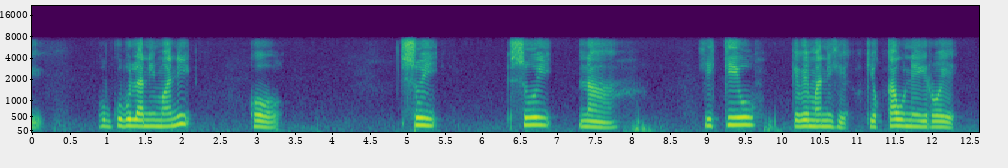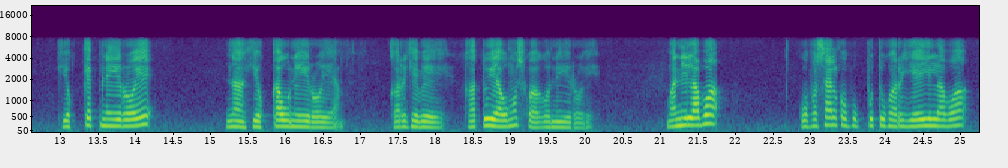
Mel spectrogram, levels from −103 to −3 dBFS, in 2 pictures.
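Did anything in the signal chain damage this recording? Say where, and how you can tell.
Yes. AMR comfort noise from discontinuous transmission in the codec stage: in about twenty pauses between 0.17 s and 25.25 s, lasting from 16 ms up to 1.5 s (longest 3.35 to 4.85 s), the real background switches to smooth synthetic hiss. The sender stopped coding speech frames, and the receiver generated noise from a coarse level-and-spectrum description.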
